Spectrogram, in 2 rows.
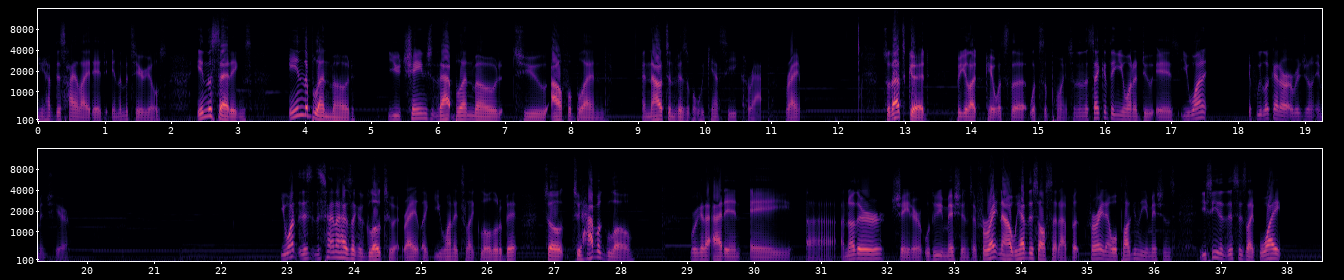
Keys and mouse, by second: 0.4 click, 2.3 click, 2.6 click, 6.5-8.1 drag, 12.2 click, 15.1 middle click, 15.7 click, 20.2 click, 20.9 click, 26.5 space, 26.9 space, 28.9 middle click, 29.2 shift+a, 34.9 click.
